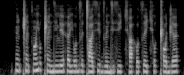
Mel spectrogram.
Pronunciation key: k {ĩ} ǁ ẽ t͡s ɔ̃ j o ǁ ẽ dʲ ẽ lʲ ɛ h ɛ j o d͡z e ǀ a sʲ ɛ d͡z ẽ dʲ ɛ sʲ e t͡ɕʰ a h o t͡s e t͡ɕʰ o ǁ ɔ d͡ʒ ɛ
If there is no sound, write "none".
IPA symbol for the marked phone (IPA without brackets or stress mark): ẽ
